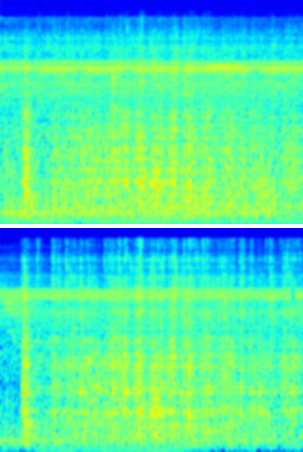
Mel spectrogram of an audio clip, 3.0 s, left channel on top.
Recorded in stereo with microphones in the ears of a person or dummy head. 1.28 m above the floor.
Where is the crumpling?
70° right (ahead or behind), 1.4 m.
